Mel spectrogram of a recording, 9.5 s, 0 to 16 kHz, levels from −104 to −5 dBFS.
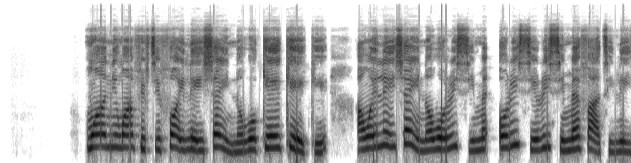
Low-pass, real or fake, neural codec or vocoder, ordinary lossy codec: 14.4 kHz; fake; vocoder, 44.1 kHz, 128 mel bands every 256 samples, BigVGAN v2; none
